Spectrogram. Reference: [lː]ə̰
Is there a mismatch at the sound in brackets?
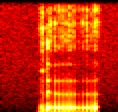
yes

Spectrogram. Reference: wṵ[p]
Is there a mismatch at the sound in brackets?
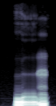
yes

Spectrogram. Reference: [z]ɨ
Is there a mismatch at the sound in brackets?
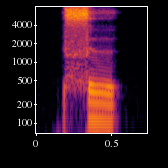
yes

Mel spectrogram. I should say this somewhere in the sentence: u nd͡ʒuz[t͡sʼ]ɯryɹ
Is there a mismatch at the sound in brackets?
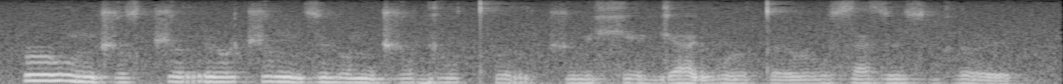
yes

